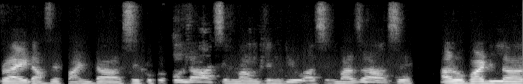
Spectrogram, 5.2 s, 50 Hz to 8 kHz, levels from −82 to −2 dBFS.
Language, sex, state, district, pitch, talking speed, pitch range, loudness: Nagamese, male, Nagaland, Dimapur, 150 Hz, 135 wpm, 145-155 Hz, -20 LUFS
